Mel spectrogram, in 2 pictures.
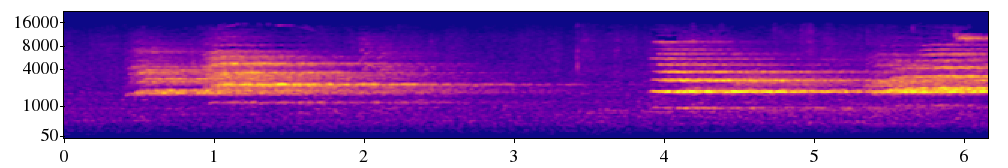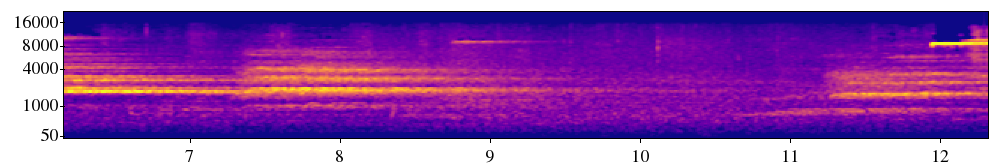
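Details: Port of Nagoya Public Aquarium belugas on 11 August 2018, mid pool move as keepers tried and failed to swap Nana and Hodoi; a run of sustained harmonic squeals and whinnies, several overlapping, loud at about four and six seconds.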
